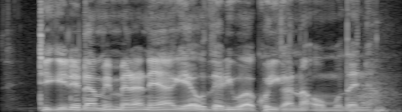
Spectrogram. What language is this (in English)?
Kikuyu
